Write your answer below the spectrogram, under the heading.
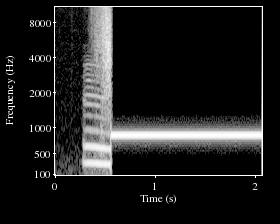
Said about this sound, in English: It's a long beep.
